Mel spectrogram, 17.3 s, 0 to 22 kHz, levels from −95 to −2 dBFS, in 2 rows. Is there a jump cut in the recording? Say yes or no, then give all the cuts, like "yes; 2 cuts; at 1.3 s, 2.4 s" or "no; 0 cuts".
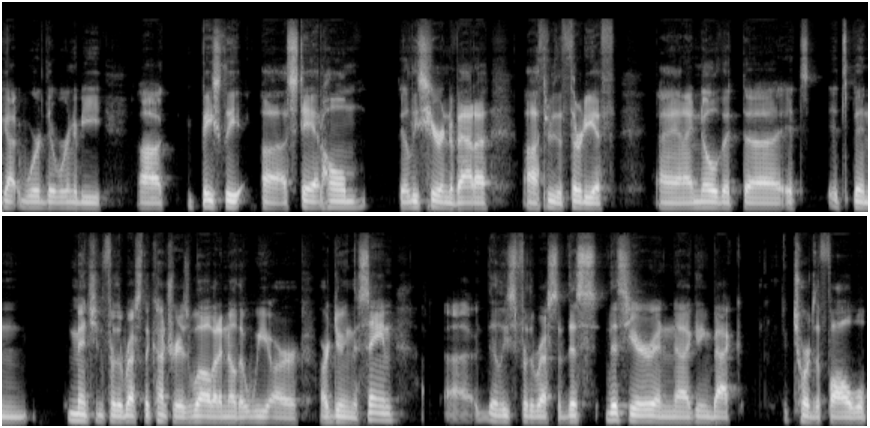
yes; 1 cut; at 12.9 s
